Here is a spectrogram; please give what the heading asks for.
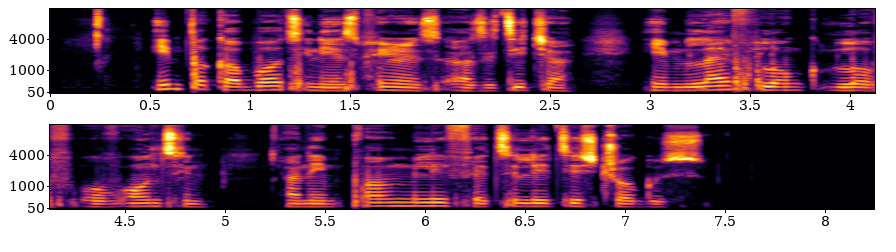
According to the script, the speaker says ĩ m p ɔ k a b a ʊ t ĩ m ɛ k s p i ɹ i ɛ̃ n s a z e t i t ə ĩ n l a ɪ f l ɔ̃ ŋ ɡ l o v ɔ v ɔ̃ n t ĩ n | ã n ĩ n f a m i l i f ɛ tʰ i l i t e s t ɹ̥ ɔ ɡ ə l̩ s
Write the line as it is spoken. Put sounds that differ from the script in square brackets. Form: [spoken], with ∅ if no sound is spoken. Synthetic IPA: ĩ m [t] ɔ k a b a ʊ t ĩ [n] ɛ k s p i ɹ i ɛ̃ n s a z e t i [t͡ʃ] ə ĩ n l a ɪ f l ɔ̃ ŋ ɡ l [ɔ] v ɔ v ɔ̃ n t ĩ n | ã n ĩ n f a m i l i f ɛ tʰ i l i t [i] s t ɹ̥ ɔ ɡ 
